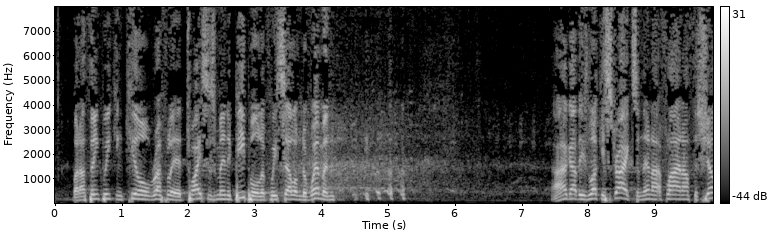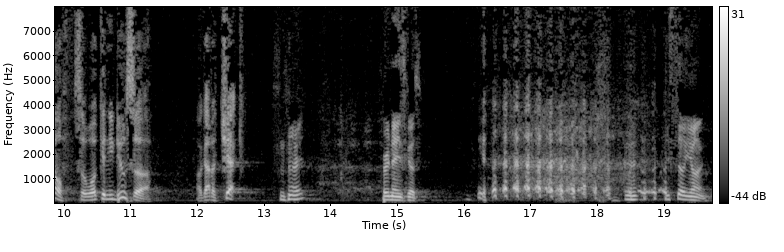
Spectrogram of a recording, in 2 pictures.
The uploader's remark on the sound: Live in Chicago. This fascinating live episode.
